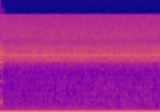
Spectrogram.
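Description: Steady hiss with a low hum and a faint high whine underneath: the signal noise of a VHS recording over a black gap between television commercials.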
